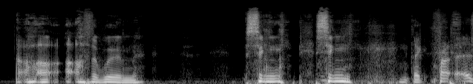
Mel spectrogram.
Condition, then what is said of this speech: Stuttering. Okay, so in other words, the more relaxed you are, the less you will stutter.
